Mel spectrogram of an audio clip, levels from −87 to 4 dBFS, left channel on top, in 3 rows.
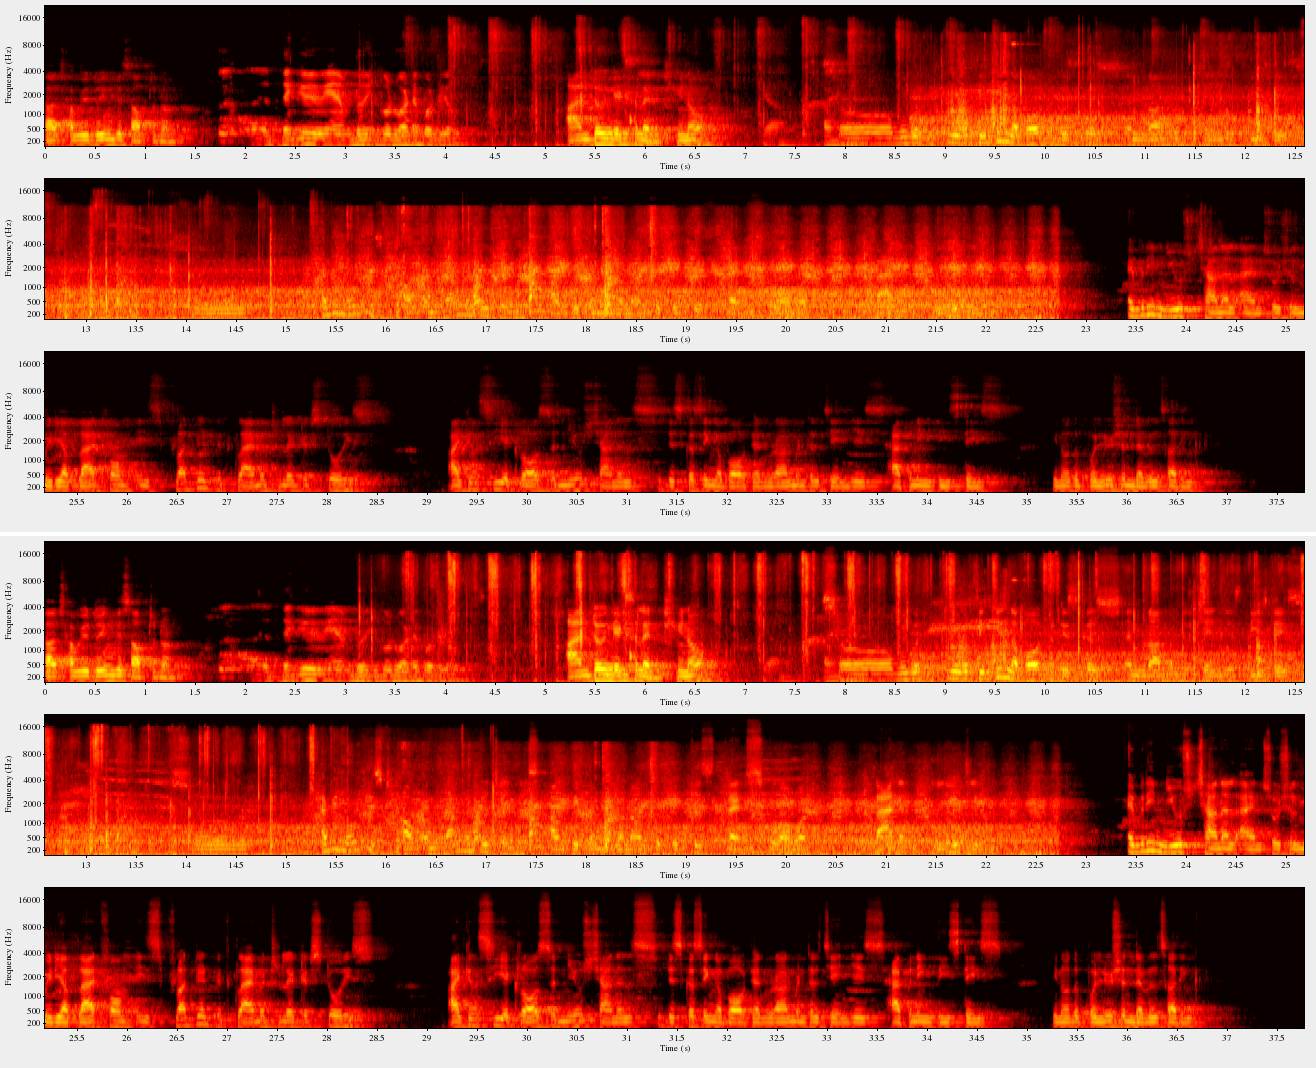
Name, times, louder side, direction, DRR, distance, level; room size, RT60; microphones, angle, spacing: voice 1, 0.0-1.4 1.8-2.2 5.2-6.7 7.6-13.4 13.7-15.0 15.3-20.3 20.9-22.0 22.5-22.6 23.4-28.5 29.2-34.7 35.3-36.7, right 2 dB, 60° right, 6 dB, 2.2 m, -32 dB
voice 2, 1.7-4.2 7.2-8.1 13.1-13.5, left 2 dB, 55° left, 9 dB, 2.0 m, -36 dB
sound 1, 3.1-17.1, right 12 dB, 75° right, 1.1 m, -40 dB
sound 2, 8.6-22.7, left 2 dB, 25° left, 1.5 m, -31 dB
26.5 x 18.5 x 8.8 m, 0.81 s
head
